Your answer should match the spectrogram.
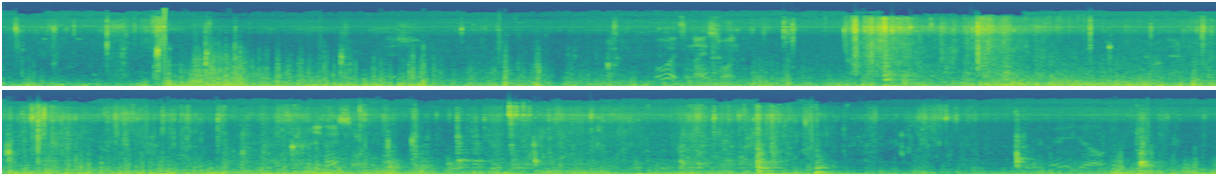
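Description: Wind on the camera microphone as a steady low rumble, over choppy waves splashing against the hull of a small boat, with scattered knocks.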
